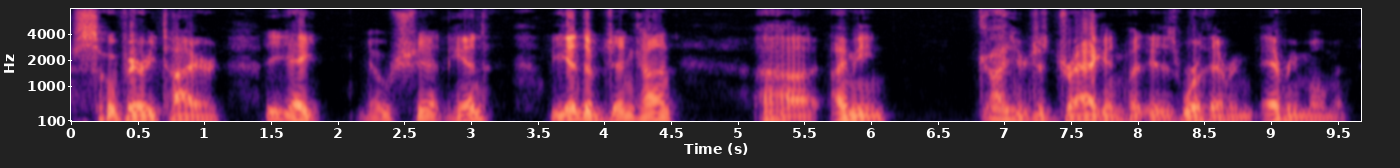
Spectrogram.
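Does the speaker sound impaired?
Yes: cleft lip and palate; series of plastic surgeries for repair, skull bone chips grafted to reconstruct nose around age 12.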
